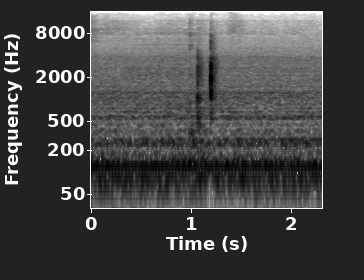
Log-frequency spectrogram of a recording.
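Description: Paper rustles briefly under a hand.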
